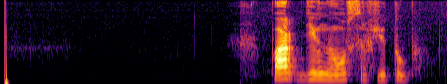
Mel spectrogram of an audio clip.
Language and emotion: Russian, neutral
